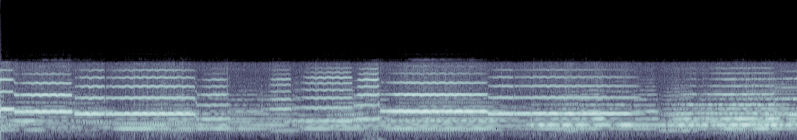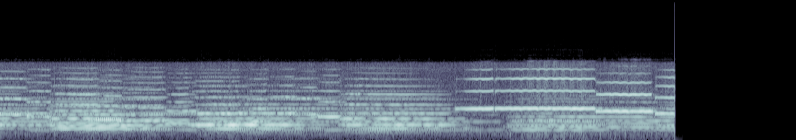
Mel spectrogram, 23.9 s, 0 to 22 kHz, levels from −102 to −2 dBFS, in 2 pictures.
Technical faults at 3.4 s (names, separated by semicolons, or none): none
